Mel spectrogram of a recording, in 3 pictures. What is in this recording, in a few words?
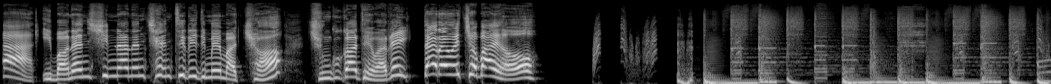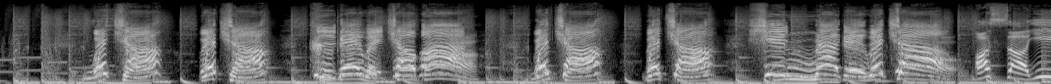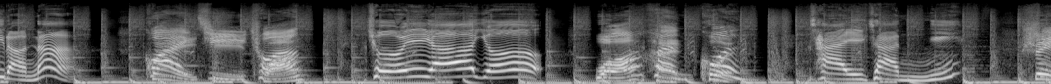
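sentence Chinese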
